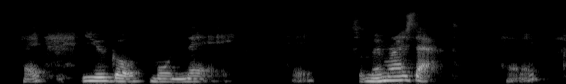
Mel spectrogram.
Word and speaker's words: Monet: M or n ET Monet because it's French you don't pronounce that T cheese silent so you don't go more net Hey you go Monet Hey so memorize that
